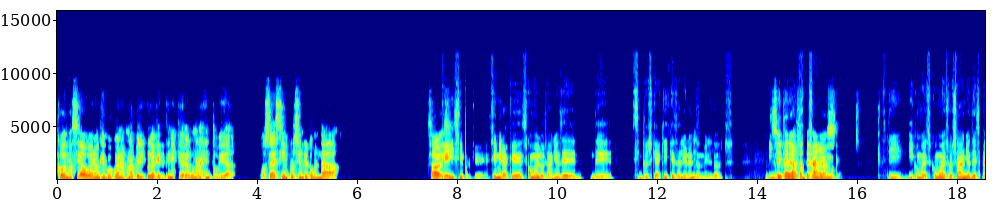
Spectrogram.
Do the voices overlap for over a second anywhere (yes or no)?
yes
